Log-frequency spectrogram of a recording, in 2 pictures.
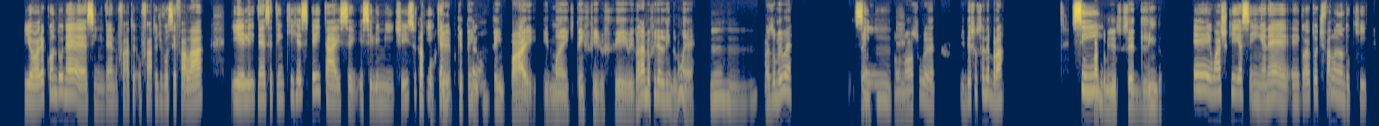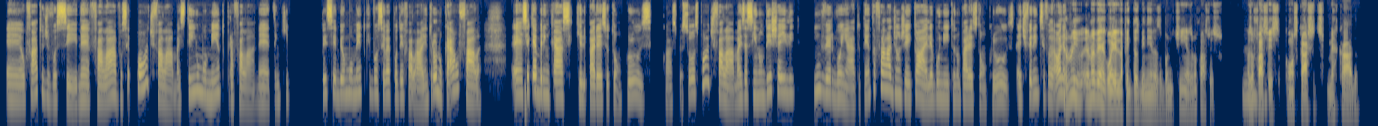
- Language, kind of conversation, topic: Portuguese, advice, Como posso superar o medo de mostrar interesses não convencionais?
- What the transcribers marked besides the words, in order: tapping; other background noise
